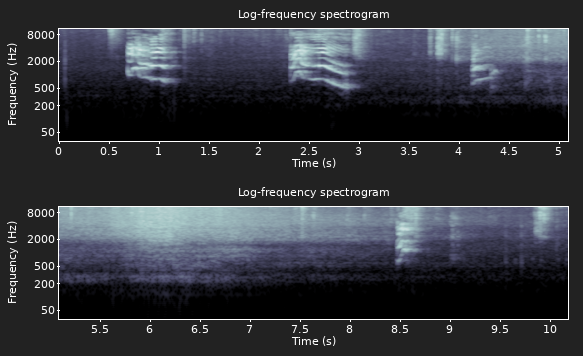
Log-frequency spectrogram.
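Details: Shiba Inu puppy named Sora playing alone because its owner won't play; high, wavering yelps with harmonics near one and three seconds, a louder rushing noise mid-clip, then short sharp yips near the end.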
